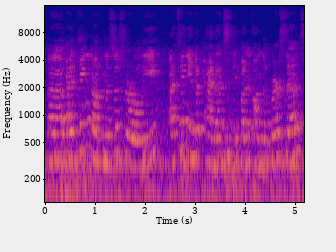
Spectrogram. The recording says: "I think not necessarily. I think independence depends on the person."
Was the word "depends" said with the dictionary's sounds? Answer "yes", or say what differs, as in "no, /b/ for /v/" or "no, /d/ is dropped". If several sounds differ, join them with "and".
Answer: no, /z/ is dropped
